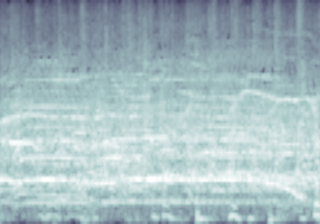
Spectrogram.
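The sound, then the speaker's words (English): A large crowd cheers loudly and steadily, a dense wall of overlapping voices with scattered shouts and whoops that holds without a break for about four seconds. “Hey, we got a crowd here today.”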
